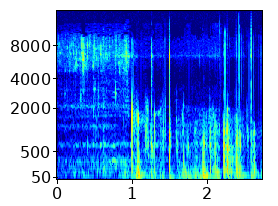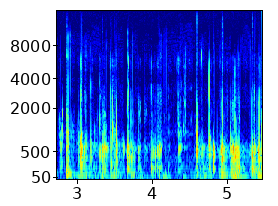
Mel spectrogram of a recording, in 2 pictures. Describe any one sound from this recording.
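Muffled knocks and crackles sound underwater.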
